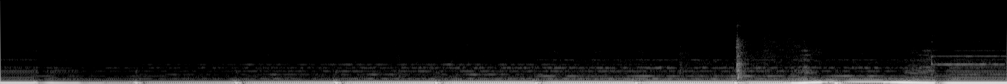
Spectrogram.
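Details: Used Klipsch R115SW subwoofer above half gain: low bass tone with a rattling buzz at certain frequencies, coming from the removed driver itself; buzz lessens when the driver is upside down or pressed by hand.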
